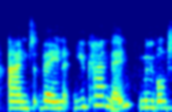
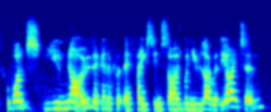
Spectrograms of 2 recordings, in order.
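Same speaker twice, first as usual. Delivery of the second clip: normal talking voice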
